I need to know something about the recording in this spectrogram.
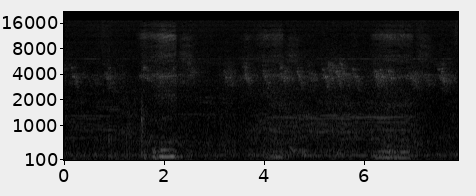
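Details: A newly acquired puppy in deep sleep, snoring.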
